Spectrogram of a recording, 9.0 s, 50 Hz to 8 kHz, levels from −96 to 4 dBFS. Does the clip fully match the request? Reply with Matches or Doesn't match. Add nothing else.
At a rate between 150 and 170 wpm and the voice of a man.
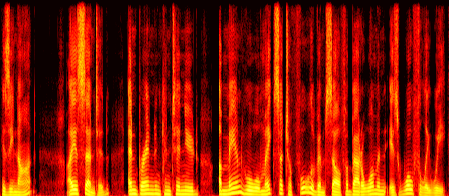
Matches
